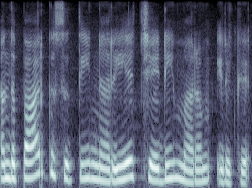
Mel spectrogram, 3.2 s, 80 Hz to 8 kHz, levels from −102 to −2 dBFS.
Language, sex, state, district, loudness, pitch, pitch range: Tamil, female, Tamil Nadu, Nilgiris, -16 LUFS, 225 Hz, 190-240 Hz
